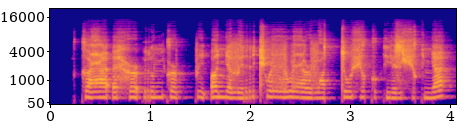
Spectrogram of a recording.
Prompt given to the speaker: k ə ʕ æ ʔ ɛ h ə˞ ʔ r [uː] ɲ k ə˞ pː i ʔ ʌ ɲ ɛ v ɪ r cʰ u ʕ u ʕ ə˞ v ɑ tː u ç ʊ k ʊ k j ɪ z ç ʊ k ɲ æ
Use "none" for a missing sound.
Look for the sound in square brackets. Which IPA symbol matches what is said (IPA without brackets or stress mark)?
u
